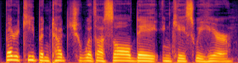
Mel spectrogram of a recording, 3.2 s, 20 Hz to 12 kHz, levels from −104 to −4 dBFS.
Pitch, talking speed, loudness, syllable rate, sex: 155 Hz, 225 wpm, -18 LUFS, 4.3 syllables/s, male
